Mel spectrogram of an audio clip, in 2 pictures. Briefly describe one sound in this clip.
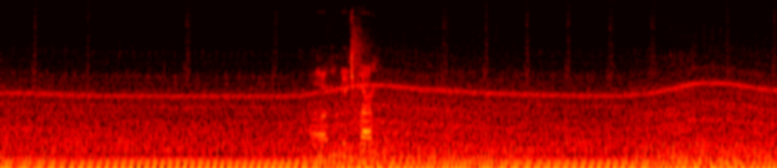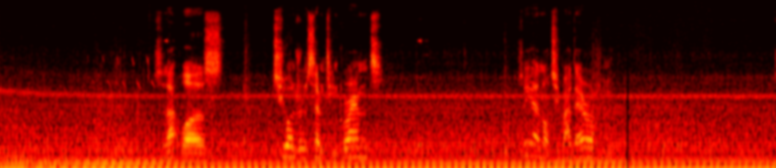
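A tractor engine idles with a steady hum, briefly revving up twice.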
